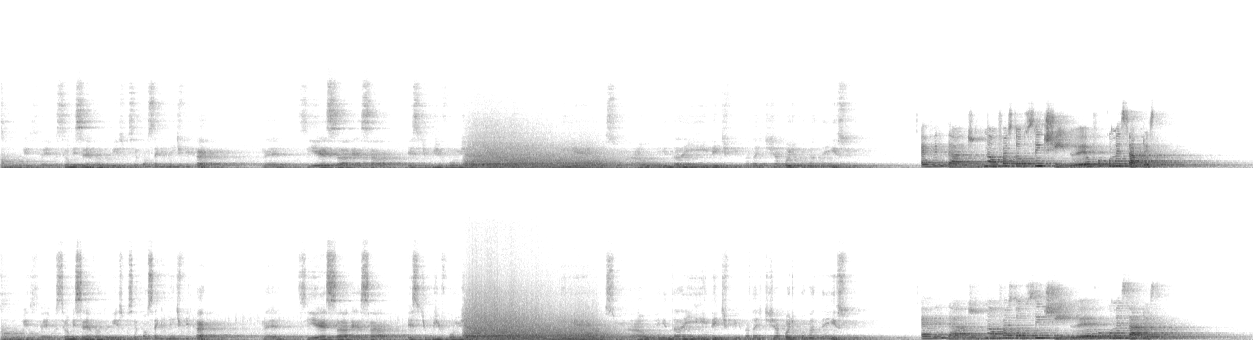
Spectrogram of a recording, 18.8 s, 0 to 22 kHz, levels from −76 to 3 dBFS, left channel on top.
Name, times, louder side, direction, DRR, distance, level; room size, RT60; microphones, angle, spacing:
voice 1, 0.0-3.1 3.9-5.8 6.1-7.8 8.4-12.7, right 1 dB, 30° right, 3 dB, 0.7 m, -31 dB
sound 1, 2.4-9.4, right 3 dB, 70° right, 0.5 m, -32 dB
voice 2, 13.8-17.4, left 2 dB, 40° left, 2 dB, 0.8 m, -24 dB
13.5 x 7.0 x 2.6 m, 2.6 s
head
